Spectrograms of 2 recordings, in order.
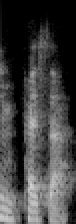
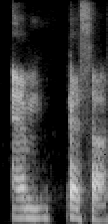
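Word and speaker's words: M-Pesa: Is it in pesa or m pesa? M pesa. So m mobile money pesa money. So m pesa.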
